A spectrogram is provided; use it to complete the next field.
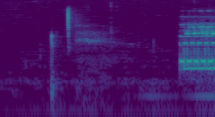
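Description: A couple of sharp clicks, then a telephone suddenly starts ringing loudly, a bright, steady electronic ring that continues to the end with no talking.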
